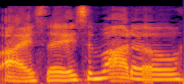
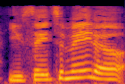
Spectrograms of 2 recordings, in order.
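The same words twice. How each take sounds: First: TOMATO with an open "ah" in the middle, drawn out slowly; playful, stretched "tomato" with "ah" for the "ay"; British-style tomato. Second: TOMATO with a long "ay" in the middle; playful "tomato" rhyming with potato; American tomato. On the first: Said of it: "I say tomato". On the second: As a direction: say tomato as "to-MAY-to". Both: Shown as a demonstration.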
